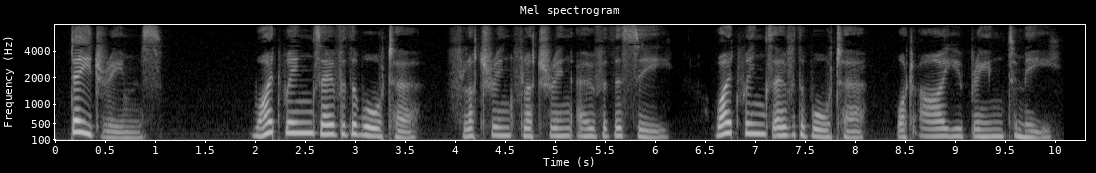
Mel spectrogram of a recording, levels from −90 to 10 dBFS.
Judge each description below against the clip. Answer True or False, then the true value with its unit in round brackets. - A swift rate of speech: False (135 wpm)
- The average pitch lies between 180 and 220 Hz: True (190 Hz)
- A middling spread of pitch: True (4.5 semitones)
